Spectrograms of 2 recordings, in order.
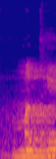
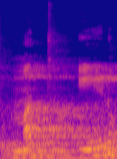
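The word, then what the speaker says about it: मत्थएण: क्या तो निकलती है मथे बंदा ये गलत है मथे नहीं है ये मथन है अब मथन बोलने की भी क्या मिस्टेक रहती है हम इसको इस तरीके से बोलते हैं मथन हम थ के ऊपर एक ही मात्रा लगा देते हैं हमारी साउंड ये निकलती है मण मंदानी जबकि ये मण नहीं है मथ ण ये साउंड अलग अलग आने चाहिए मत ण बंदा मत ण बंदा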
